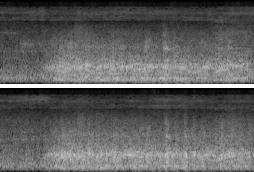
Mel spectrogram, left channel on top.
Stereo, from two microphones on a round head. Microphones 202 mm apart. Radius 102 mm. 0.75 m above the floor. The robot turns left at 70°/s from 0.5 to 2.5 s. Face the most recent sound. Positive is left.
No sound to turn to.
